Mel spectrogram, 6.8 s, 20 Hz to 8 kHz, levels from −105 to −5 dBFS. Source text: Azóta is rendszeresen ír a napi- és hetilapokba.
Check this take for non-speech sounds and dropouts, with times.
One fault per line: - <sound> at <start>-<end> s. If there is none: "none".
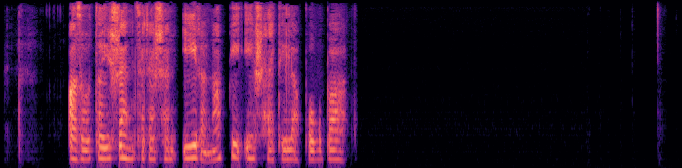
none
